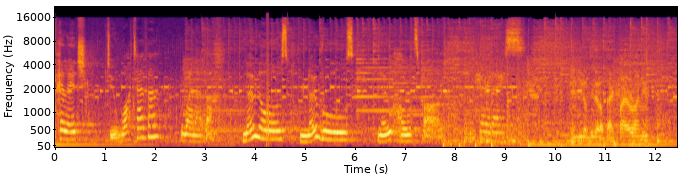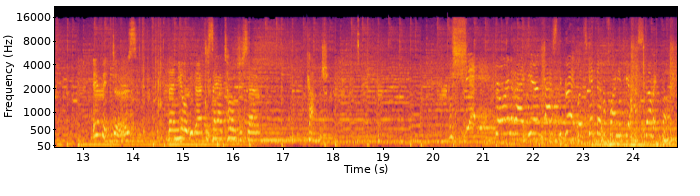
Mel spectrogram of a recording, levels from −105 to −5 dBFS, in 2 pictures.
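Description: Processor overload crackle runs from 4.14 to 4.28 s. The processor fell behind and missed a handful of deadlines for very short buffers, around 5 ms each. Every miss dropped a hard-edged gap of silence into the sound, and the cluster of gaps is heard as a brief gritty crackle.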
